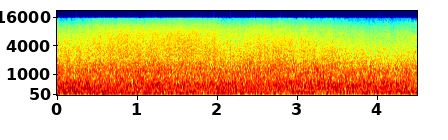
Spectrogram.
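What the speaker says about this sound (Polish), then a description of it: "Ale leci fala, patrz." Loud, continuous Atlantic surf crashes onto the Madeira shoreline close by, churning and hissing without pause while wind rumbles against the microphone.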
